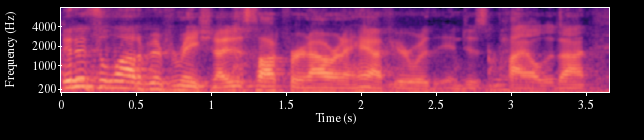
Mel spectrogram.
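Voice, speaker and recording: A man speaks, and audible room echo can be heard around his voice. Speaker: tech presenter. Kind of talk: lecture. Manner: fast.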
